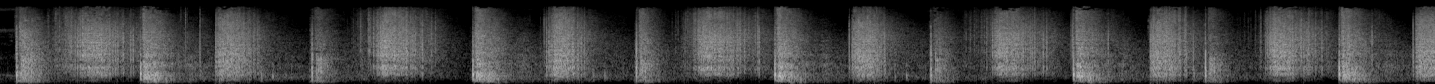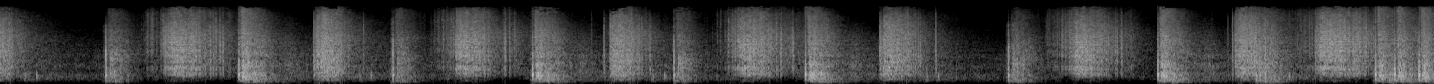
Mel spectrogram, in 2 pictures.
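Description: Shogun 'Snap, Crackle, Pop' (LBM-201) 12-shot consumer fireworks cake firing: shots going up one after another, each breaking into a burst of crackling, about one burst a second.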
